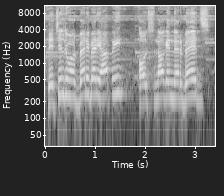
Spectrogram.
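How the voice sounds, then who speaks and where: A man's voice: very high voice, steady tone, moderate pace. A man putting on a Spanish accent as a cheery storyteller, reading a Christmas poem playfully. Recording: studio audience and music behind.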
